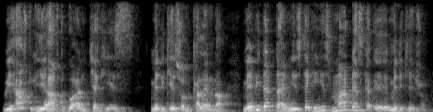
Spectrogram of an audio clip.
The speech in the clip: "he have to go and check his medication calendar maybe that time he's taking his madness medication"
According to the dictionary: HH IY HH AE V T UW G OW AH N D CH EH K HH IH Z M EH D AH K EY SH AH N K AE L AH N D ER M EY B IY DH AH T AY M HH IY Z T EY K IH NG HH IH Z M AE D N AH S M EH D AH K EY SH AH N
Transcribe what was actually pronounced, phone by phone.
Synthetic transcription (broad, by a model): HH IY HH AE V T UW G OW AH N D CH EH K HH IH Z M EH D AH K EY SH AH N K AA L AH N D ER M EY B IY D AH T AY M HH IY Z T EY K IH NG HH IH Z M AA D N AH S M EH D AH K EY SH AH N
